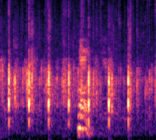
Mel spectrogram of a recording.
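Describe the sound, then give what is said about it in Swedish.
Audience applause for the leaders of political youth associations, with a steady rhythm of sharp claps, roughly three per second, rising above a lighter, denser patter of hands, moderately loud throughout. “Jättebra, en stor applåd till dem alla som är här.”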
